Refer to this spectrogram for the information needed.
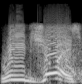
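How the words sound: The word is said with a smile, sounding joyful. "now say it with a smile on your face"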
